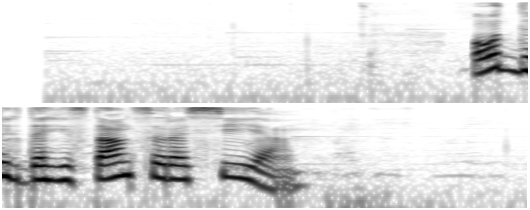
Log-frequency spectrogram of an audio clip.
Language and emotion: Russian, neutral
